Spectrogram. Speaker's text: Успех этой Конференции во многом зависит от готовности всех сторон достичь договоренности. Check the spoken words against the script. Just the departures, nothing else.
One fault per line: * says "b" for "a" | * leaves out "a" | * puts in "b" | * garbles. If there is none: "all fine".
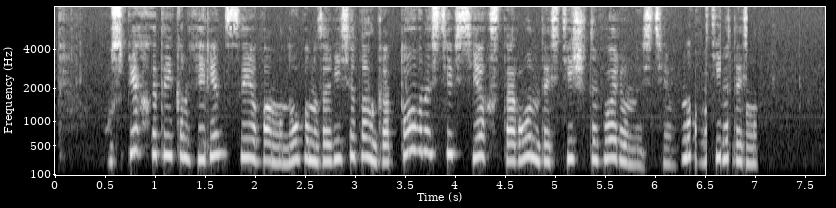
* garbles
